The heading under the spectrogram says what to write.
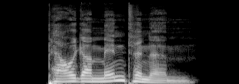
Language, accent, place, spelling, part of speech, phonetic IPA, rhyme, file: German, Germany, Berlin, pergamentenem, adjective, [pɛʁɡaˈmɛntənəm], -ɛntənəm, De-pergamentenem.ogg
- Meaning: strong dative masculine/neuter singular of pergamenten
